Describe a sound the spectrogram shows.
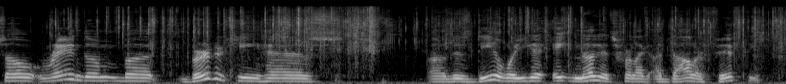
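A foil wrapper crinkles as it is torn open.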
